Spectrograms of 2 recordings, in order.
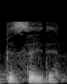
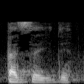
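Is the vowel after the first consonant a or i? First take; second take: i; a. First: The first syllable has the vowel i. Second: The first syllable has the vowel a. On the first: "نه بزیدن" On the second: "بعضی عرب و این باء و فتح میدهند"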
